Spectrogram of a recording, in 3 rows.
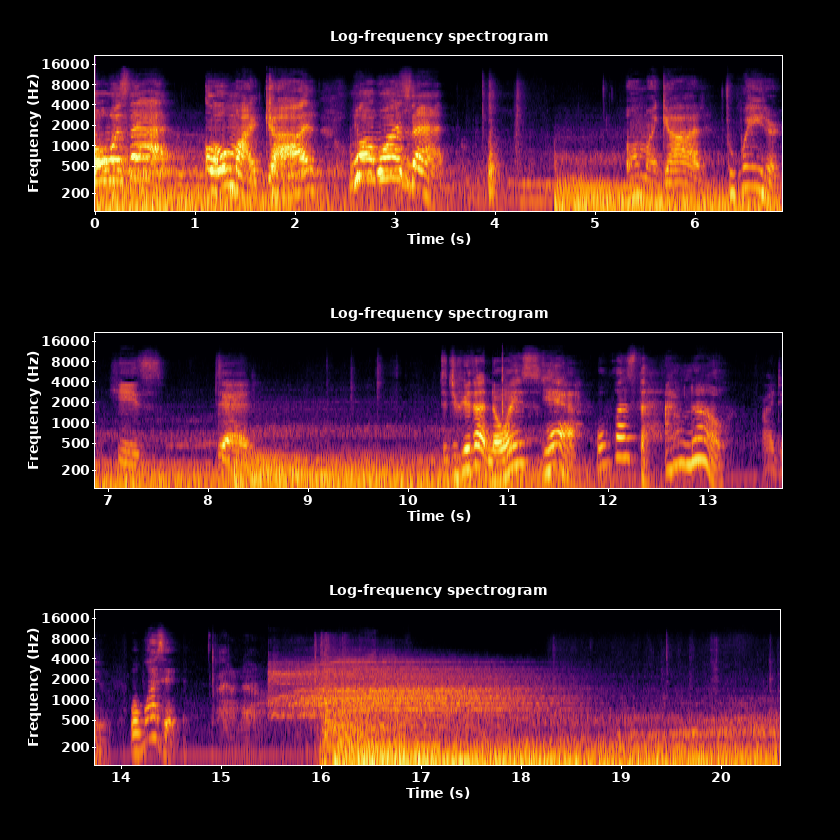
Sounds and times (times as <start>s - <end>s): Rumble: 0.0s - 12.6s, 15.4s - 20.5s
Speech: 5.3s - 8.5s.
